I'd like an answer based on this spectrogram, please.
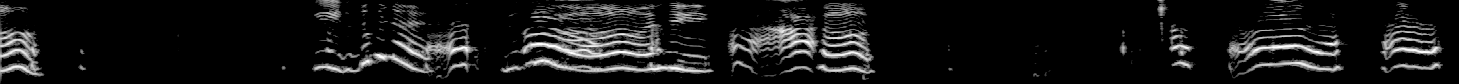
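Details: A kitten gives a string of sweet, drawn-out meows. They are high and wavering, rising then falling, and come in separate bouts with silent pauses between, in an otherwise quiet setting.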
